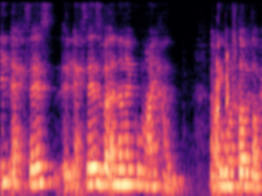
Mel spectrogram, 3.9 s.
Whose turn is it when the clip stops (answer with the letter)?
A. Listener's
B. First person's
B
